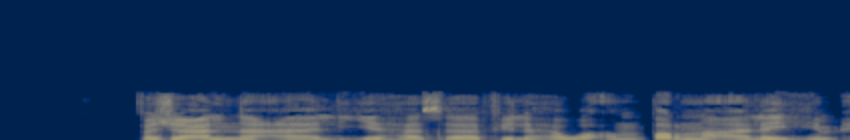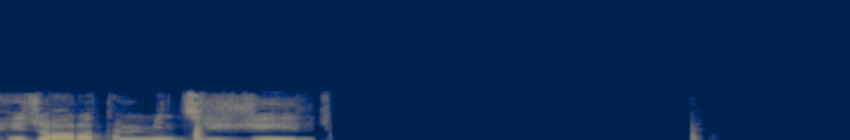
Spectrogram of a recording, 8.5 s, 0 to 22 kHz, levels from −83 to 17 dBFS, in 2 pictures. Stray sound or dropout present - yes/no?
no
